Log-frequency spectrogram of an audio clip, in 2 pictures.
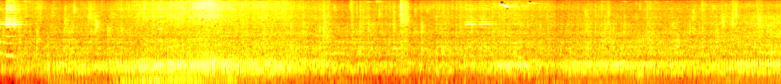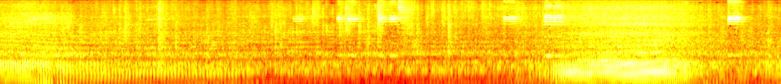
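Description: Motorbikes passing close by in a busy market street, their engines swelling and fading several times. Short horn toots sound about ten seconds in, and a run of quick toots comes near the end.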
